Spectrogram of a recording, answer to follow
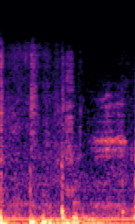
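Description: Quiet room tone with a steady low hum and a few faint, brief low bumps.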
